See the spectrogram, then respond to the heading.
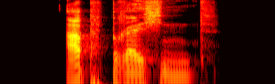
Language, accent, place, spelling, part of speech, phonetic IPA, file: German, Germany, Berlin, abbrechend, verb, [ˈapˌbʁɛçn̩t], De-abbrechend.ogg
- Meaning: present participle of abbrechen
